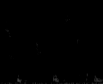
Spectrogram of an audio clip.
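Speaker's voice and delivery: soft unvoiced goodnight whisper. Ending the stream, whispering goodnight to viewers. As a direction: whisper goodnight like tucking kids in. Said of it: "signing off stream".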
